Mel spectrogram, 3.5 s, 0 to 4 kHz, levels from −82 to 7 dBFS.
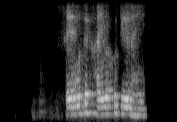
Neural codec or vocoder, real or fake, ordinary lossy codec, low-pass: codec, 24 kHz, 6 kbps, HILCodec; fake; Opus, 24 kbps; 3.6 kHz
